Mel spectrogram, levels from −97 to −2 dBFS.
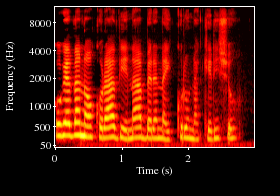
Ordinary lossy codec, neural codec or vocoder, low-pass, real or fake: none; none; none; real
